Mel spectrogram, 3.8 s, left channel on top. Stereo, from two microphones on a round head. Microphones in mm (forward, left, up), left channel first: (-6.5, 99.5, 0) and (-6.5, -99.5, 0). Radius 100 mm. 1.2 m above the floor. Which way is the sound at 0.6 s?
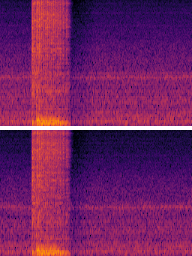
10° left (ahead or behind).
